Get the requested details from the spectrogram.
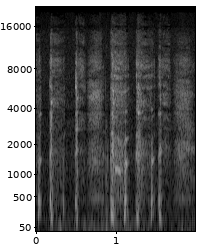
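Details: A rapid run of about six short, dry, non-productive coughs imitated by an adult, demonstrating an asthma- or Covid-type dry cough.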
